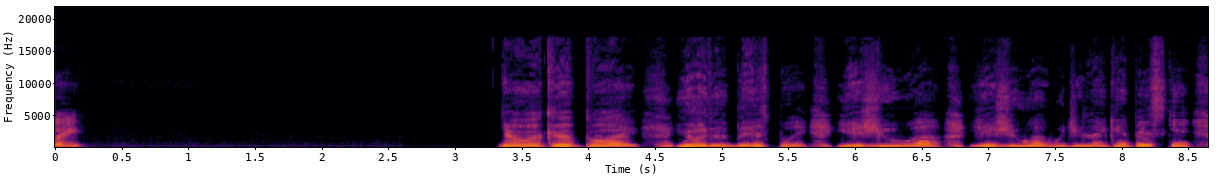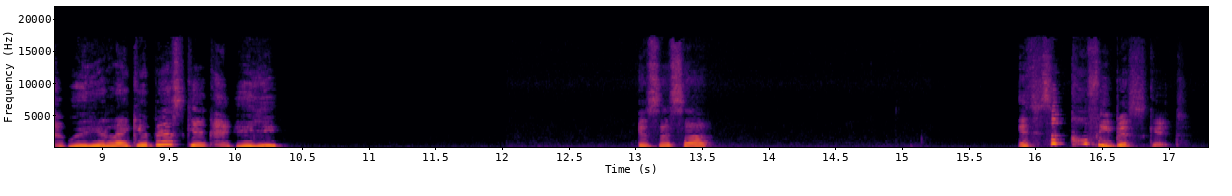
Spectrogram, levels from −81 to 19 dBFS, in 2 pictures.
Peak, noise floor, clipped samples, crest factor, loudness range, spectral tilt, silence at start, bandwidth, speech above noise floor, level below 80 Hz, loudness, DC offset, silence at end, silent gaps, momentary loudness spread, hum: -4 dBFS; -75 dBFS; under 0.1%; 18 dB; 11 LU; -5.5 dB/octave; 0 s; 17 kHz; 56 dB; -74 dBFS; -20 LUFS; under 0.1%; 0.35 s; none; 11 LU; none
